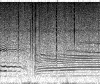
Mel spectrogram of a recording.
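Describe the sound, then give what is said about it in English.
A wind-up Noah's Ark toy sheep gives a drawn-out, buzzy bleat whose wavering tone dips early, then holds steady for about two seconds, with no talking. “right here, I've got old Noah's Ark and all of his animals. Wind her up, will you? There's a pig that squeals. Cow that moves. And sheep.”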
